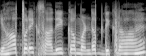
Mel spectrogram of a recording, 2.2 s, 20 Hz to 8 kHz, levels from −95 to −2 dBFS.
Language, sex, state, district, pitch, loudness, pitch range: Hindi, male, Jharkhand, Ranchi, 190 Hz, -16 LUFS, 170-210 Hz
